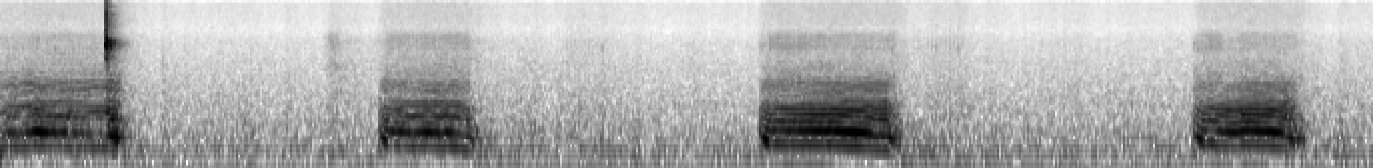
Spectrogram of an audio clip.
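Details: Cat asleep and snoring like a human, with loud, buzzy, rough snores that come about every three seconds, each lasting under a second, after a sharp knock at the start.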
